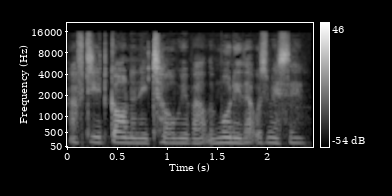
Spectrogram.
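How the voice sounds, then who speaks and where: A woman's voice: sits low, little pitch movement, very fast, darkish tone. A woman acting a grieving, trusting, lonely wife in a naturalistic radio drama. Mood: confiding, needy.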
